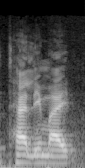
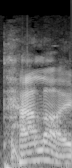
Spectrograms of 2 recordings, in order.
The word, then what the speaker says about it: phthalimide: Have you heard this name, Gabriel phthalimide? Have you ever heard this name, Gabriel phthalimide? What I'm talking about, Gabriel phthalimide. Gabriel phthalimide. Remember, it's not phthala, it's phthali, and P is silent.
